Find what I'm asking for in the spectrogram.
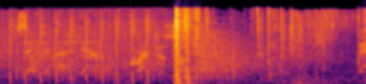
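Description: Apex Legends gunfire in a fast rhythmic automatic burst lasting over a second, followed by a loud sharp blast and scattered shots, with game voice lines and a speaking voice over it.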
